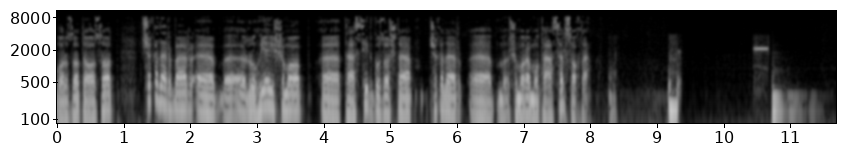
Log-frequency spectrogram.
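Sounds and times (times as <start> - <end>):
speech: 0.0 - 8.5, 9.2 - 9.4
electronic beeps on a telephone line after a dropped call: 10.5 - 11.0.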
